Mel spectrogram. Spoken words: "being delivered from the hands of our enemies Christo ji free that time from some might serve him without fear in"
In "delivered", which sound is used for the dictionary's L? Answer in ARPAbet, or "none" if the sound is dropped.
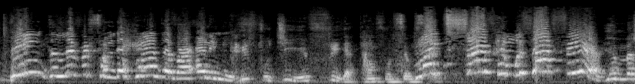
L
